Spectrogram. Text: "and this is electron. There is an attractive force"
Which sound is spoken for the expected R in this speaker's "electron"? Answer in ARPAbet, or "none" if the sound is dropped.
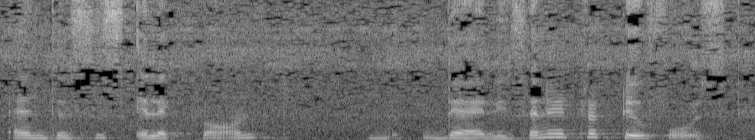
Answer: R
